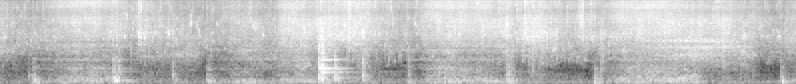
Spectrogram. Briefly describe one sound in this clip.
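Water splashes and drains through a plastic floor grate.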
